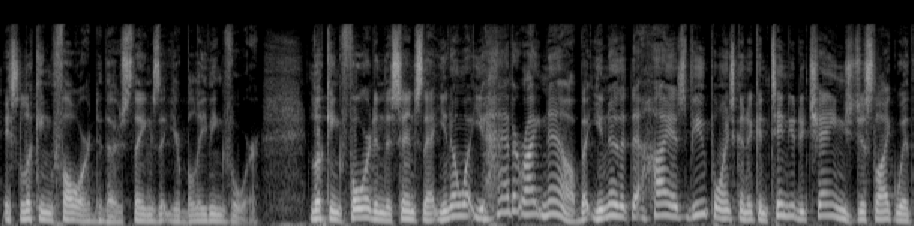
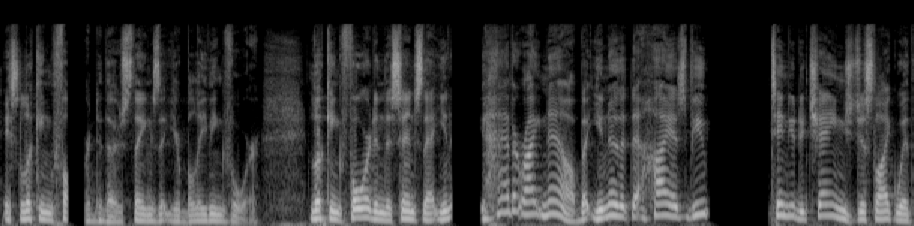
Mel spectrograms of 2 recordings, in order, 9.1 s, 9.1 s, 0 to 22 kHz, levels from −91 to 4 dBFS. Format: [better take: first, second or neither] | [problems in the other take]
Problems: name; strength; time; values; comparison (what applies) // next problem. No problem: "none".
first | audio cutting out; at 0.5 s, at 4.5 s and at 7 s for 0.5 s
